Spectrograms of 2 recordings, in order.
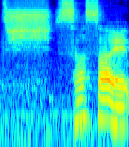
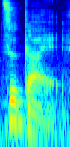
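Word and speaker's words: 支え: Sasae would be the way I pronounce this, but it's actually tsukae.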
